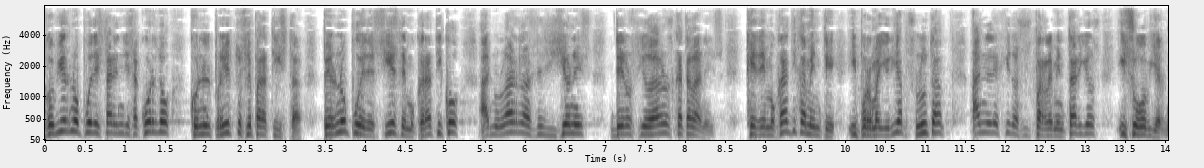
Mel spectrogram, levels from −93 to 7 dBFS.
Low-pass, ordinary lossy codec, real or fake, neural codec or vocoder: 7.2 kHz; AAC, 48 kbps; real; none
